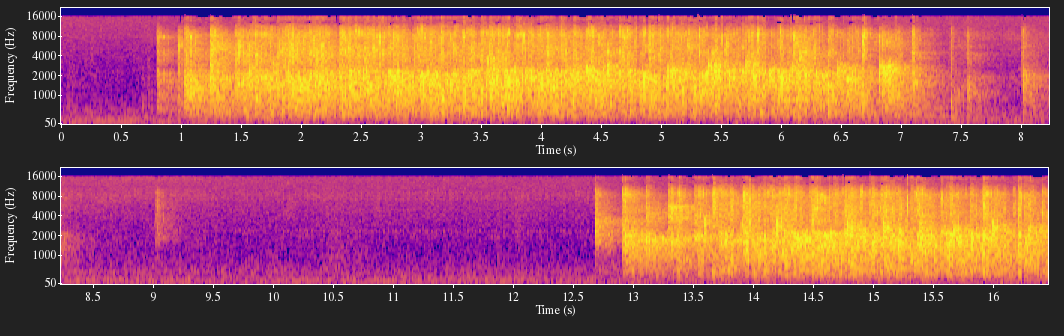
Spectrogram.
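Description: An audience applauds loudly in an echoing hall.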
